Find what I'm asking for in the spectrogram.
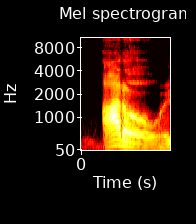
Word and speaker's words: OTTTO: the band OTTTO. Is that the right pronunciation? – Yep, that's correct.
